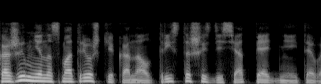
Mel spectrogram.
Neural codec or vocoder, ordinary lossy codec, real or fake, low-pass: none; Opus, 64 kbps; real; 7.2 kHz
